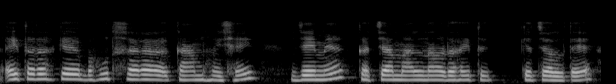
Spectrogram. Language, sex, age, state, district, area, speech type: Maithili, female, 60+, Bihar, Sitamarhi, urban, spontaneous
